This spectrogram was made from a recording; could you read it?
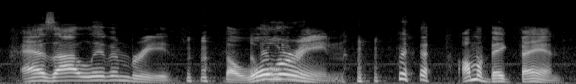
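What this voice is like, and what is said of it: Southern accent imitating another person. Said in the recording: “just a southern accent, but like tonality, that was very close to how he actually sounds”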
